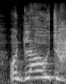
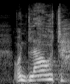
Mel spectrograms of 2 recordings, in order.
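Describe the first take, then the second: First: Loud and much higher; much louder. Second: Noticeably louder, a bit higher. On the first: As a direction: go to the peak, loud and high. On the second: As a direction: push it up a notch. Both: Acted.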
